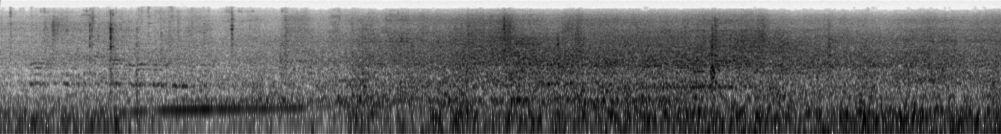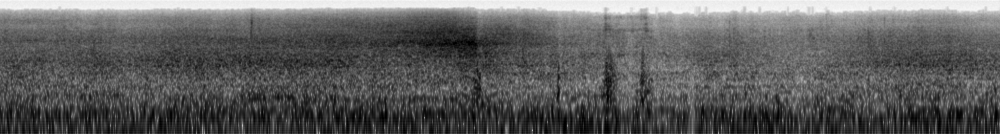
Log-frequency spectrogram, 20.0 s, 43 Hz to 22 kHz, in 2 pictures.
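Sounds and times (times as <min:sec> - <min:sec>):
tyre and road noise: 0:00.0 - 0:20.0
wind rumbling on microphone: 0:00.0 - 0:20.0.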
